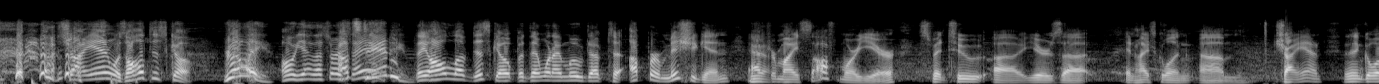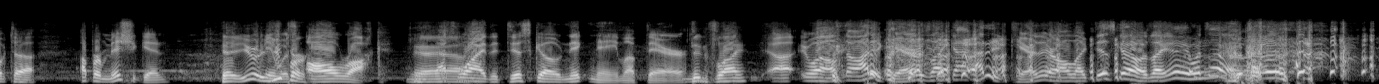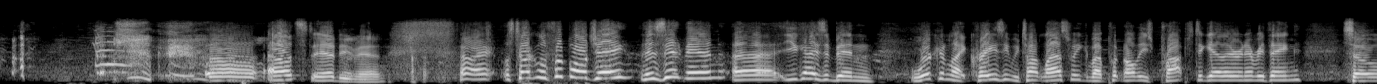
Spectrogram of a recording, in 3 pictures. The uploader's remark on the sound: Live from the Superbook - Super Bowl Festivities.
